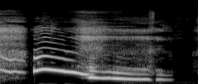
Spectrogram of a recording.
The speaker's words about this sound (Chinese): 打了一个大哈欠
